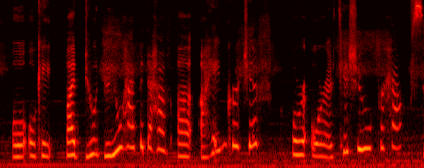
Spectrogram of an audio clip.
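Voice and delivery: put-on whispering in a teeny tiny hushed voice. A player's character taps a parent's shoulder so as not to bother anyone, teeny tiny whisper. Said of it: "whispering in, like, a teeny tiny voice".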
